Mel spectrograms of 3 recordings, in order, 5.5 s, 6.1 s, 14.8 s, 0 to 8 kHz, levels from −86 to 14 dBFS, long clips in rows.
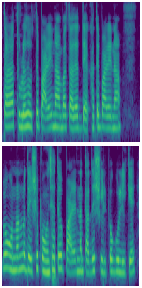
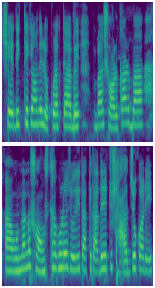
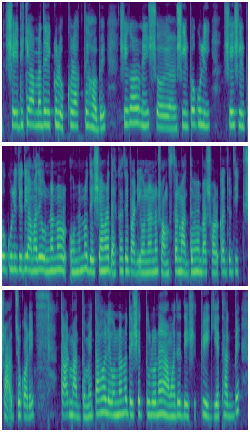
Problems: none marked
